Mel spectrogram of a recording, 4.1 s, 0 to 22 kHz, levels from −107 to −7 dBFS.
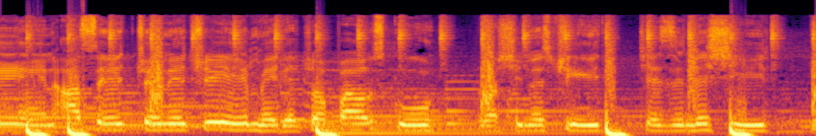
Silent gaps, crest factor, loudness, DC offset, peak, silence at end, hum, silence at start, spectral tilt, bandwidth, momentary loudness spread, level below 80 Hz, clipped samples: none; 12 dB; -13 LUFS; under 0.1%; 0 dBFS; 0 s; none; 0 s; -5 dB/octave; 14.5 kHz; 6 LU; -14 dBFS; 0.8%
